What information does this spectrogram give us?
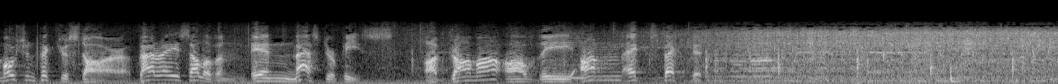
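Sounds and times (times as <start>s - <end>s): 
speech: 0.0s - 8.0s
rain spattering: 0.0s - 10.5s
rain gushing from gutters: 2.5s - 10.5s.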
